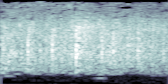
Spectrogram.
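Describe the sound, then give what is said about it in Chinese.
Applause from a church audience during a sermon: steady, continuous clapping at an even level, with no voices over it. “再重掌声给耶稣。”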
